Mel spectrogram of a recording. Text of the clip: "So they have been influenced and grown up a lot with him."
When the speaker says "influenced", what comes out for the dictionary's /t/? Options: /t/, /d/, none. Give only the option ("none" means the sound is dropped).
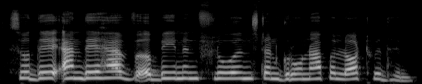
/t/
